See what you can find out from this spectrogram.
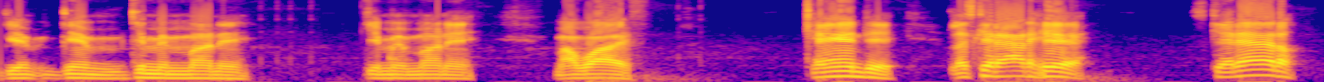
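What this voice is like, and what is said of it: Imitates another person's voice. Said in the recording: “impersonations”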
